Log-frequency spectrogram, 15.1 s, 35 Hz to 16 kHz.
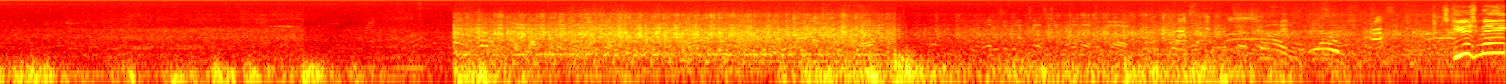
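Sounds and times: wind buffeting microphone: 0.0s - 3.9s, 4.6s - 14.7s
constant hum: 4.6s - 15.0s
people talking: 4.6s - 15.0s.

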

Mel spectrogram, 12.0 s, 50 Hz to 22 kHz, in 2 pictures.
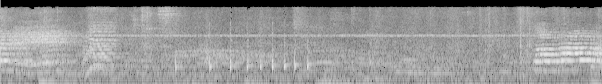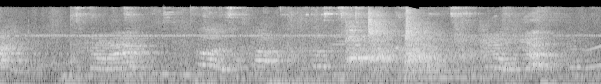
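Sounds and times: small child calling out: 11.7s - 12.0s.

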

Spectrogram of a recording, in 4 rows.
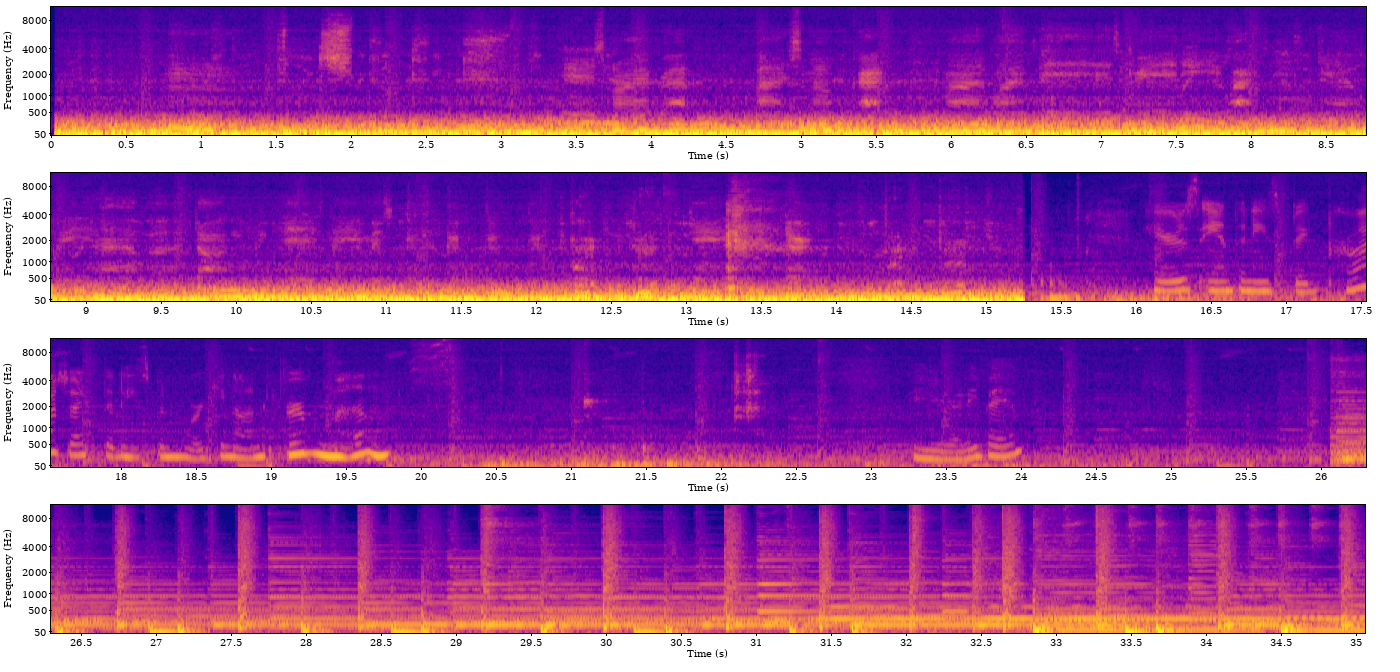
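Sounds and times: vehicle road and engine rumble: 0.0s - 17.7s
faint man's voice: 0.8s - 15.3s.

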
